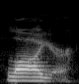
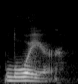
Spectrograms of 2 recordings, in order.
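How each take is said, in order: First: "lawyer" said LAW-yer, open aw then yer; Pittsburgh "lawyer" with an aw sound. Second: "lawyer" with a clear oi vowel, LOY-er. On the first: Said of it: "people who are from Pittsburgh say it this way". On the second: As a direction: stretch the oi in "lawyer". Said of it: "like, an oi sound". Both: Shown as a demonstration.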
